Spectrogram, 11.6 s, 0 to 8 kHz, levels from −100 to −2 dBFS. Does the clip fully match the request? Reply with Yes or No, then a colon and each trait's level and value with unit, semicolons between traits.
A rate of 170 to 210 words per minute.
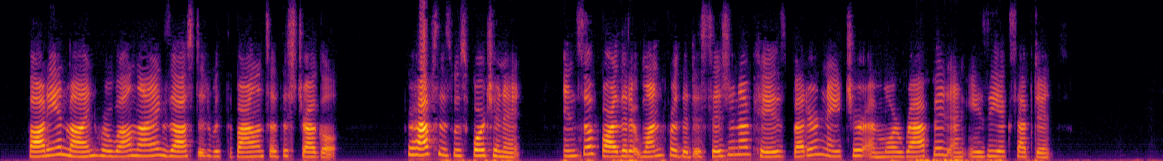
Yes: average, 185 wpm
